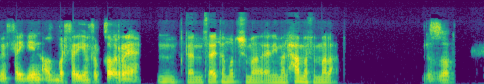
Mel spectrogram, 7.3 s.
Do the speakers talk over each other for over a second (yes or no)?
no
